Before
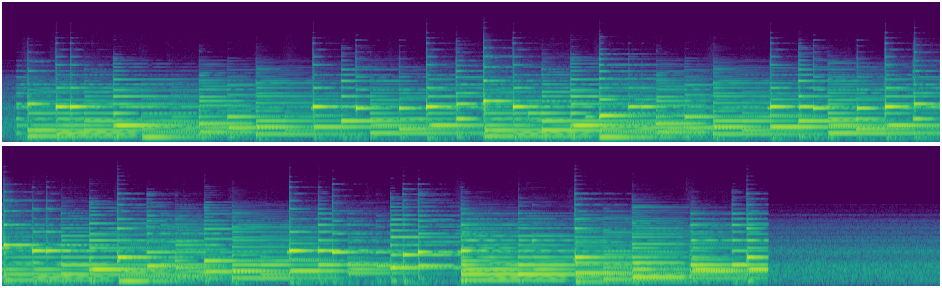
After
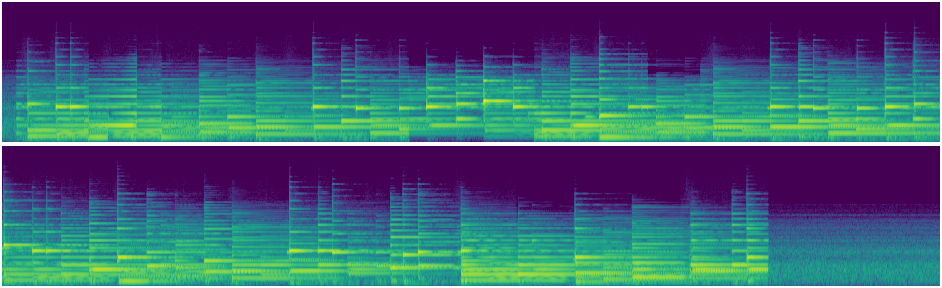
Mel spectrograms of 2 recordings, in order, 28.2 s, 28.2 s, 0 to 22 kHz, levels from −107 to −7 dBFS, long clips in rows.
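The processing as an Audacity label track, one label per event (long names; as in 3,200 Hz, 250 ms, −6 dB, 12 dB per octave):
1.300000	2.390000	reverse
6.100000	7.990000	loudspeaker in its box 440–2,900 Hz, peaks and dips at 480 Hz +4 dB, 780 Hz −10 dB, 1,200 Hz +7 dB, 1,800 Hz +7 dB, 2,500 Hz +8 dB
9.680000	10.480000	moving average over 13 samples
21.780000	24.230000	low-pass filter 2,400 Hz → 3,500 Hz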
